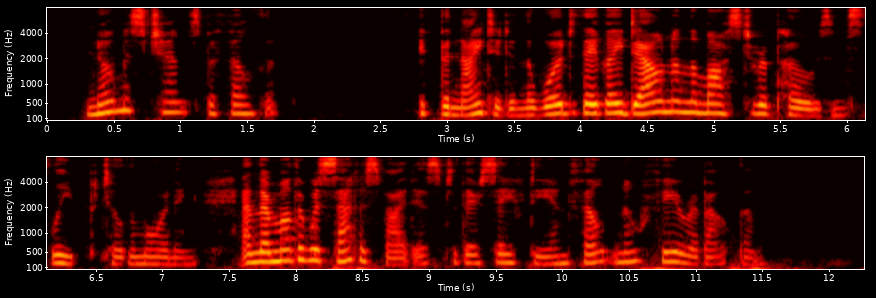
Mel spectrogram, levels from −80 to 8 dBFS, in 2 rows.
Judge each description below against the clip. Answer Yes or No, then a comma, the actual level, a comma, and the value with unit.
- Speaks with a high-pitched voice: Yes, high, 230 Hz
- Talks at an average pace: Yes, average, 180 wpm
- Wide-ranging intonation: No, average, 4.4 semitones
